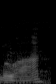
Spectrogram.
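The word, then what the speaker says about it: Mucha: Well, he's been married 12 years to Kim Muha. His name is spelled M-U-C-H-A, by the way.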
